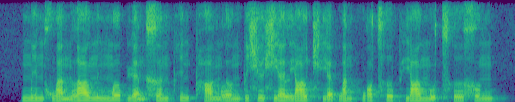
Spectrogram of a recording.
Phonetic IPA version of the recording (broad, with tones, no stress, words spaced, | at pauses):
mi˧˥nxwa̰˨˩n lɑ˥ʊ̯n̪i˨ŋ mɤ˥pɥɛ̰˨˩n xə˧˥npʰi˧ŋ pʰɑ̰˨˩ŋ lɤ˧˥ŋpi˧ɕy˥˧ ɕjɛ˥˩ljɑ˥ʊ̯ t͡ɕʰjɛ̰˨˩ pwa˥˩npʰwɔ˥t͡sʰɹ̩˥ pʰjɑ˥ʊ̯mṵ˨˩ t͡sʰɹ̩˧˥ xʊ˥ŋ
